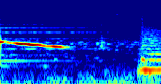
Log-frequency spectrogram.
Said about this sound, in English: As you are standing here arguing about what to do, you hear a whistling in the air.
